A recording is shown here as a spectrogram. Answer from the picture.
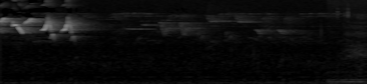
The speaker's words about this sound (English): on a leafless limb, a male indigo bunting. He pours bright, warbly doublets across a hollow running off the mountain, and another indigo answers.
